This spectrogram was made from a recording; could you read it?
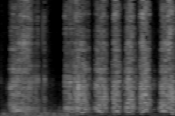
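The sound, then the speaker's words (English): The dash light dimmer of a Yugo car being turned back and forth, making a loud, gritty scraping rasp in about five quick strokes with short pauses between them and no one talking. “Listen to the sound of this dash light dimmer.”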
